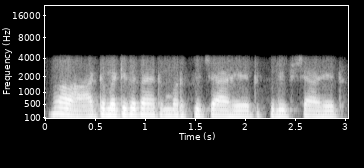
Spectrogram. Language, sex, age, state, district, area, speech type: Marathi, male, 60+, Maharashtra, Osmanabad, rural, conversation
